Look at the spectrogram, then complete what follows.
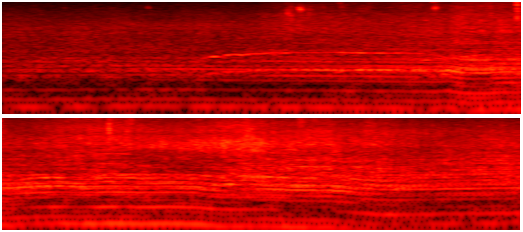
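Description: A car engine revs hard during a burnout, climbing about two seconds in, holding high, then dropping back near the end. Spinning rear tyres squeal and hiss against the pavement as they smoke.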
